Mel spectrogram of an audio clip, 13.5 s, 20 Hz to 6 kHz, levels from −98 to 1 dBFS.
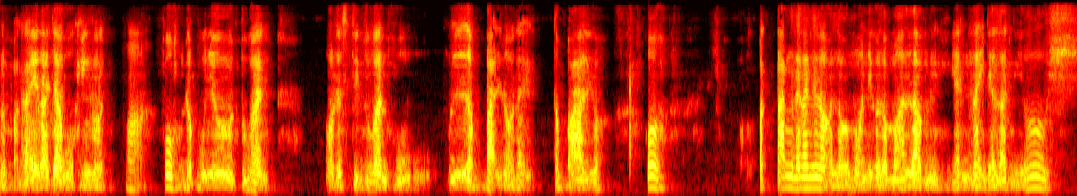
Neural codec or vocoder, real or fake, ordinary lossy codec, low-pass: vocoder, 22.05 kHz, 80 mel bands, HiFi-GAN; fake; AAC, 32 kbps; 5.4 kHz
